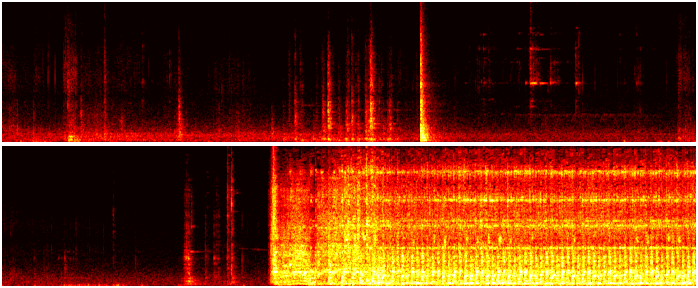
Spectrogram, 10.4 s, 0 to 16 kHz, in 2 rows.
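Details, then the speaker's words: Land Rover Defender 110 300Tdi diesel from Ghana, starting: clicks, cranking, then loud clattery idle with a metallic rattle, a wee bit smoky; rattle cause unclear, smoke possibly blocked separator. "Making that rattling noise. it sounds very good. It's a wee bit smoky."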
